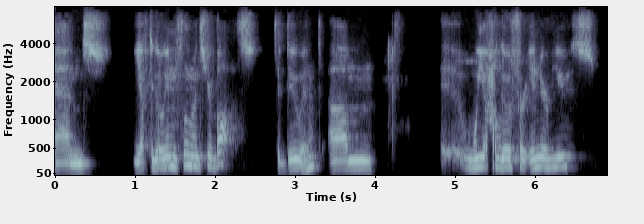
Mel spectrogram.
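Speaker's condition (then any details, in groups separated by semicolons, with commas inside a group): No condition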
